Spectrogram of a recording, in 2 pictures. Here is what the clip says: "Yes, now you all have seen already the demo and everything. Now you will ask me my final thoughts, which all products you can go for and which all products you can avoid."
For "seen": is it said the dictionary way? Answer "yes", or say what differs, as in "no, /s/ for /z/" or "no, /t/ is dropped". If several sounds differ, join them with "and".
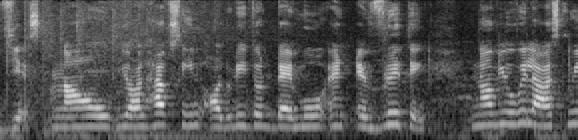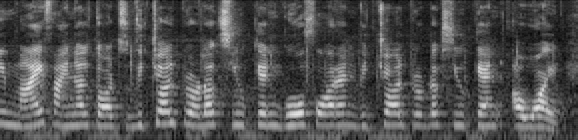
yes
